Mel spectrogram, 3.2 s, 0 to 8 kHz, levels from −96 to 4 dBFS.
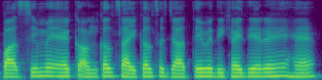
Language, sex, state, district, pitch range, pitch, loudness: Hindi, male, Jharkhand, Garhwa, 135-145 Hz, 145 Hz, -15 LUFS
